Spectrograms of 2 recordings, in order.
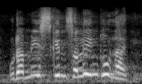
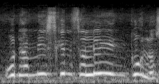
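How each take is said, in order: First: Scolding preacher. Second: Much higher, louder indignant "selingkuh"; outraged preaching. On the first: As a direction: scold the men from the pulpit. (menegur dengan keras) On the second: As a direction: cry out in disbelief at them. (berseru geram) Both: Acted. Preacher scolding unfaithful husbands.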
